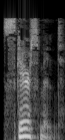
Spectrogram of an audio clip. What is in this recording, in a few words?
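"scarcement", British English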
